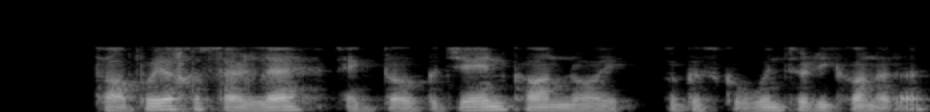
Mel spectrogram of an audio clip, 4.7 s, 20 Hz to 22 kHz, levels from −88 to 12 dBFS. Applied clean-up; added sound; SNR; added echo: neural mask model Resemble Enhance denoiser.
